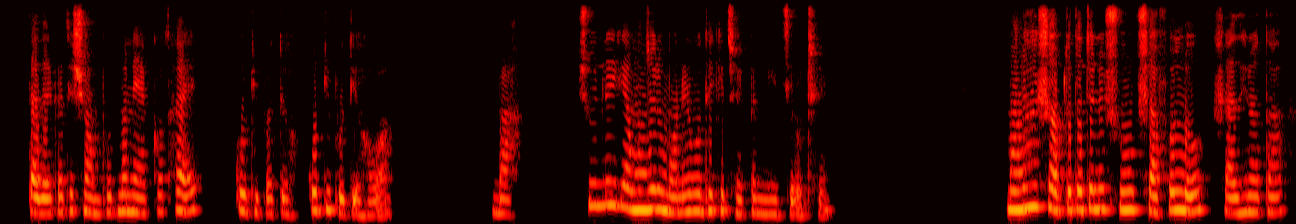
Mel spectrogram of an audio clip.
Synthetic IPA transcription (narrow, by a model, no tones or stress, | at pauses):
t̪ad̪eɾkat͡ɕʰeʃɔmpot̪maneɛkːɔt̪ʰae | koip̪koʈipɾot̪ioɦɔoa̰ | ba | ʃunlejkɛmond͡ʑonomoneɾmod̪ʱːekit͡ɕʰuɛk̚ʈanit͡ɕʰeo̰ʈʰe | moneɦɔeɾʃɔb̚d̪oʈad͡ʑɛnoʃukʃafolːoʃad̪ʱinɔt̪a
